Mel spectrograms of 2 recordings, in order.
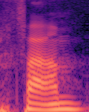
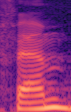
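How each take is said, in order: First: It is pronounced the French way. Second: It is pronounced the English way. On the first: The speaker calls it right. "that is, woman in French" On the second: The speaker calls it wrong. "All the English people would pronounce it femme"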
